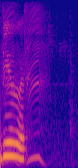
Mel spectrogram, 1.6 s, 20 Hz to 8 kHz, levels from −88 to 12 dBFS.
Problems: background sounds at intervals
